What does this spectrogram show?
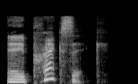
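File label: "apraxic", British English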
